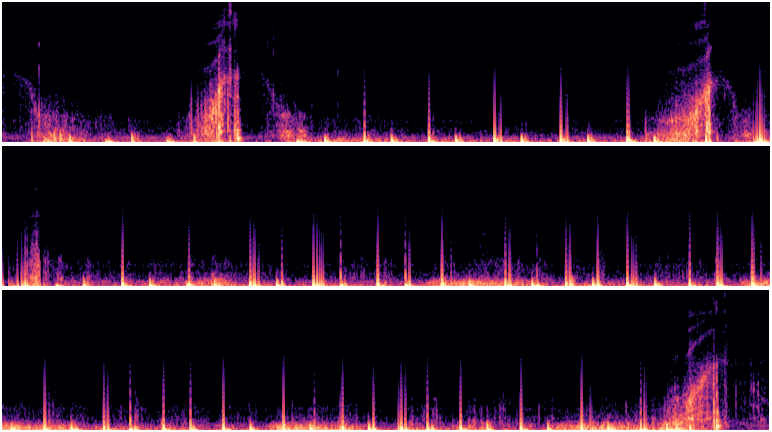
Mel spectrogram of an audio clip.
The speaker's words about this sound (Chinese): 说实话，刚看到先生的时候，人家的心跳就不快了呢。真的，不信给你听听。过来啊，把头靠到人家的胸口。心跳了吗？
